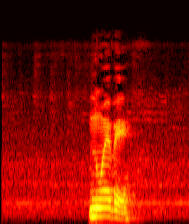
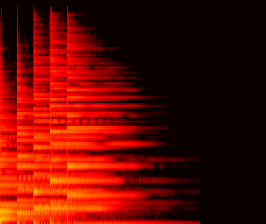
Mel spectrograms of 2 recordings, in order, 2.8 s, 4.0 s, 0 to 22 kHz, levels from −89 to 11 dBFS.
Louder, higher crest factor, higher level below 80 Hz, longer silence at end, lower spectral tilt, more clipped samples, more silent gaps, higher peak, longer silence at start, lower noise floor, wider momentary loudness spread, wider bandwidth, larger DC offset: first, -16 LUFS vs -28 LUFS; about the same, 18 dB vs 18 dB; second, -58 dBFS vs -50 dBFS; second, 0.8 s vs 1 s; first, -7.5 dB/octave vs -3.5 dB/octave; neither; neither; first, -4 dBFS vs -14 dBFS; first, 1.35 s vs 0 s; second, -46 dBFS vs -71 dBFS; second, 11 LU vs 18 LU; second, 10 kHz vs 17.5 kHz; neither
